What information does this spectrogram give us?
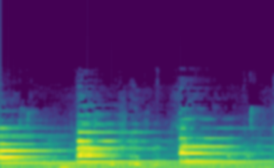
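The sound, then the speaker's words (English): Bell tower chimes of Denny Chimes, a University of Alabama landmark, ring out in slow succession, three loud strikes about a second apart, each leaving a rich, lingering hum that overlaps the next. “Dozens of supporters of same-sex marriage gathered near Denny Chimes to take part in a candlelight vigil last night.”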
